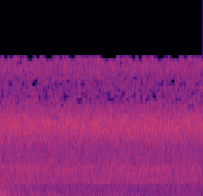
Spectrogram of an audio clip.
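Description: Steady hum and hiss of a pedestal electric fan running, heard through a microphone.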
